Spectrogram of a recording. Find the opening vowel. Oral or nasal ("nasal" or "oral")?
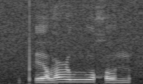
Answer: oral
